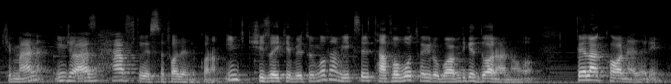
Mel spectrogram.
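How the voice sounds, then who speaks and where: A man's voice: a little high, lively intonation, over music. A man teaching English vocabulary and grammar, explaining emphatically and talking directly to his students. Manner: drills words, slows down to read sentences.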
